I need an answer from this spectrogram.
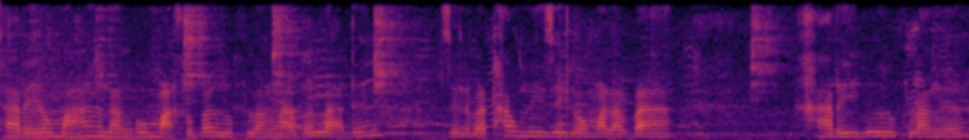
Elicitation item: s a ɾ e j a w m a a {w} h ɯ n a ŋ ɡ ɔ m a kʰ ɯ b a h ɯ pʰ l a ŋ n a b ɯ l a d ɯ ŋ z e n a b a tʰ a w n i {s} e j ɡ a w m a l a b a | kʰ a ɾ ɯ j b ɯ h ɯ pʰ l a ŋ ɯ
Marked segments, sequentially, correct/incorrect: incorrect, incorrect

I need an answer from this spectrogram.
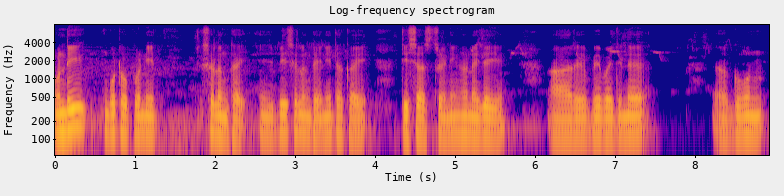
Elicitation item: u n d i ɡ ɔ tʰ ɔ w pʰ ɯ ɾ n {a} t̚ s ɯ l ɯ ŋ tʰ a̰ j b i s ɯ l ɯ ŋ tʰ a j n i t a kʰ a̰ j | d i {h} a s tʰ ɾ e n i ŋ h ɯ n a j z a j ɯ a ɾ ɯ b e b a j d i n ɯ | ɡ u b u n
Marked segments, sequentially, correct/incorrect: incorrect, incorrect

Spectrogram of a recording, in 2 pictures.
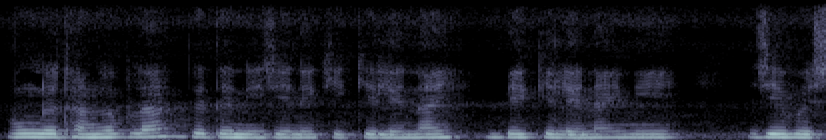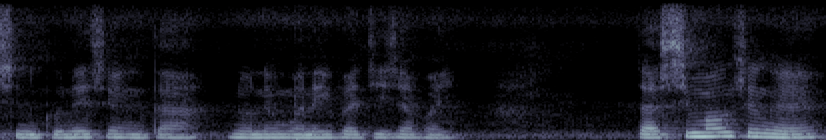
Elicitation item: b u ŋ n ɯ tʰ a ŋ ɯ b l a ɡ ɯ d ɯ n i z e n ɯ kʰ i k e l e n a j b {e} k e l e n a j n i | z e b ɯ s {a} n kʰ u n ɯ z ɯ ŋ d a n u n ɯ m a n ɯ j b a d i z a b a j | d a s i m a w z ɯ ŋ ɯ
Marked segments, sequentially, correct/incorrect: correct, incorrect

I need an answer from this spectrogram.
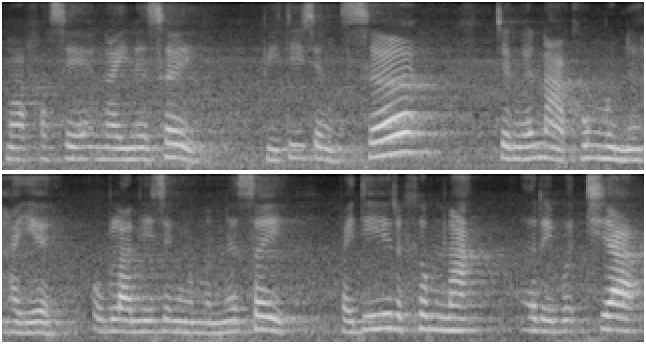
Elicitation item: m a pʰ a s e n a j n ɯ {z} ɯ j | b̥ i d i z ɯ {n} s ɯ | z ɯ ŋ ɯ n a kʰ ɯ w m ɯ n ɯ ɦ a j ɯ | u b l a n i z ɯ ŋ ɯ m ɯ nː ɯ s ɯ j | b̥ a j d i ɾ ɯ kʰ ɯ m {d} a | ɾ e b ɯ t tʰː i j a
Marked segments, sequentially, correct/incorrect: incorrect, incorrect, incorrect

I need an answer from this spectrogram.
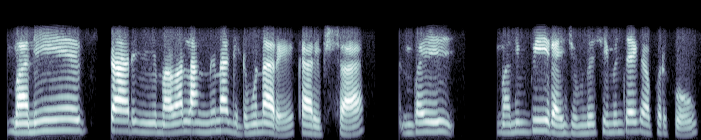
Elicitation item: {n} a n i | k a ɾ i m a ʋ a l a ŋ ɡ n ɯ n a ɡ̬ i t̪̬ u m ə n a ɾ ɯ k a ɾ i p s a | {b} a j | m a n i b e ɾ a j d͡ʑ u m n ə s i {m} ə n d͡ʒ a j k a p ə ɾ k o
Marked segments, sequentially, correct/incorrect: incorrect, correct, correct

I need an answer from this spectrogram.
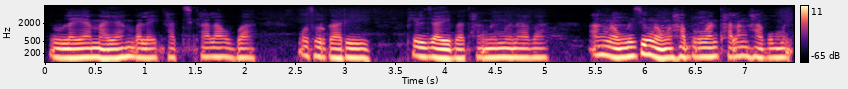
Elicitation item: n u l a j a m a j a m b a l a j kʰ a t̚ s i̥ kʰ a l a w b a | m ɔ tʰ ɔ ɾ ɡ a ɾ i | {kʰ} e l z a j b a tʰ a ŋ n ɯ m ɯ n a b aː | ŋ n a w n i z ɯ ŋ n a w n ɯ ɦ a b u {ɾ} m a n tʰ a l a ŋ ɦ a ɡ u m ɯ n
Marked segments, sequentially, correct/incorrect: incorrect, correct

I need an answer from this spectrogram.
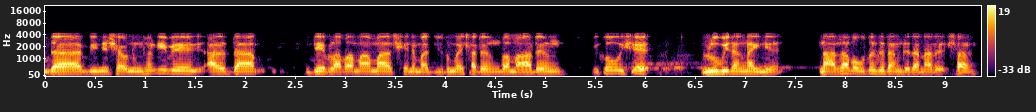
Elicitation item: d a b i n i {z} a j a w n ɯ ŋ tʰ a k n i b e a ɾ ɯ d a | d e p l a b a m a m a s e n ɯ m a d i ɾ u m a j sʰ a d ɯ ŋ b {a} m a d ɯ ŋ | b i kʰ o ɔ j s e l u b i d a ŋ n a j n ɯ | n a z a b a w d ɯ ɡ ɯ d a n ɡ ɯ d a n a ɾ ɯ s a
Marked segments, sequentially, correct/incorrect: incorrect, correct

